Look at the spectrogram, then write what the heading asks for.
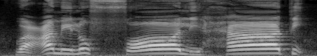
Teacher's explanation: صاد کو اور ہا کو کھینچا، ایک الف کے برابر اوپر کھڑا زبر ہے. وعملوا الصالحات، عین کو حلق سے، صاد کو صو پڑھنا ہے، سین کی آواز میں نہیں پڑھنا.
